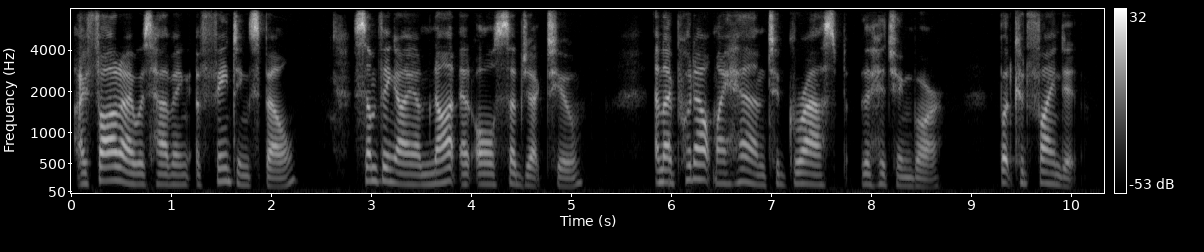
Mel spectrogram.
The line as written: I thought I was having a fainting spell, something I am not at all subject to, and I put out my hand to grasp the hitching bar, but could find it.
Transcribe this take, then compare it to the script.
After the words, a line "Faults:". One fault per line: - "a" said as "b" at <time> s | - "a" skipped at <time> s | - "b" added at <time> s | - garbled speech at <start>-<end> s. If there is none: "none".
I thought I was having a fainting spell, something I am not at all subject to, and I put out my hand to grasp the hitching bar, but could find it.
Faults:
none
